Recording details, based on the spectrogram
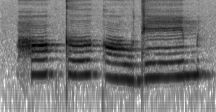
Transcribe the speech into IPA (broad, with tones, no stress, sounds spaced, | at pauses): h ɔː˧˥ k̚ t̪ ɤː˧˥ k ɔː˧˩ w d eː˧˥ m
